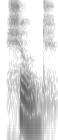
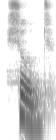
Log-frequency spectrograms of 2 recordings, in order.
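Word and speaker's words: should: সুড সুড সুড সুড সুড এস এইচ ও ইউ এলডি সুড এখানে এল এর উচ্চারণ হবে না।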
